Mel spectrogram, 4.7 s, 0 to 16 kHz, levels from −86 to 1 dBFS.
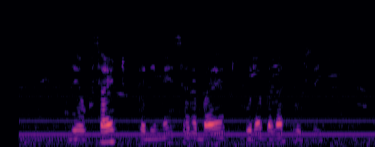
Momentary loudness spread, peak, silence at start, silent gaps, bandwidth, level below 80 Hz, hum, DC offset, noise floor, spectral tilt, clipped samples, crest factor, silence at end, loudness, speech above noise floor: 24 LU; -28 dBFS; 0.25 s; none; 6.4 kHz; -80 dBFS; none; under 0.1%; -64 dBFS; -5.5 dB/octave; under 0.1%; 20 dB; 0 s; -45 LUFS; 20 dB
